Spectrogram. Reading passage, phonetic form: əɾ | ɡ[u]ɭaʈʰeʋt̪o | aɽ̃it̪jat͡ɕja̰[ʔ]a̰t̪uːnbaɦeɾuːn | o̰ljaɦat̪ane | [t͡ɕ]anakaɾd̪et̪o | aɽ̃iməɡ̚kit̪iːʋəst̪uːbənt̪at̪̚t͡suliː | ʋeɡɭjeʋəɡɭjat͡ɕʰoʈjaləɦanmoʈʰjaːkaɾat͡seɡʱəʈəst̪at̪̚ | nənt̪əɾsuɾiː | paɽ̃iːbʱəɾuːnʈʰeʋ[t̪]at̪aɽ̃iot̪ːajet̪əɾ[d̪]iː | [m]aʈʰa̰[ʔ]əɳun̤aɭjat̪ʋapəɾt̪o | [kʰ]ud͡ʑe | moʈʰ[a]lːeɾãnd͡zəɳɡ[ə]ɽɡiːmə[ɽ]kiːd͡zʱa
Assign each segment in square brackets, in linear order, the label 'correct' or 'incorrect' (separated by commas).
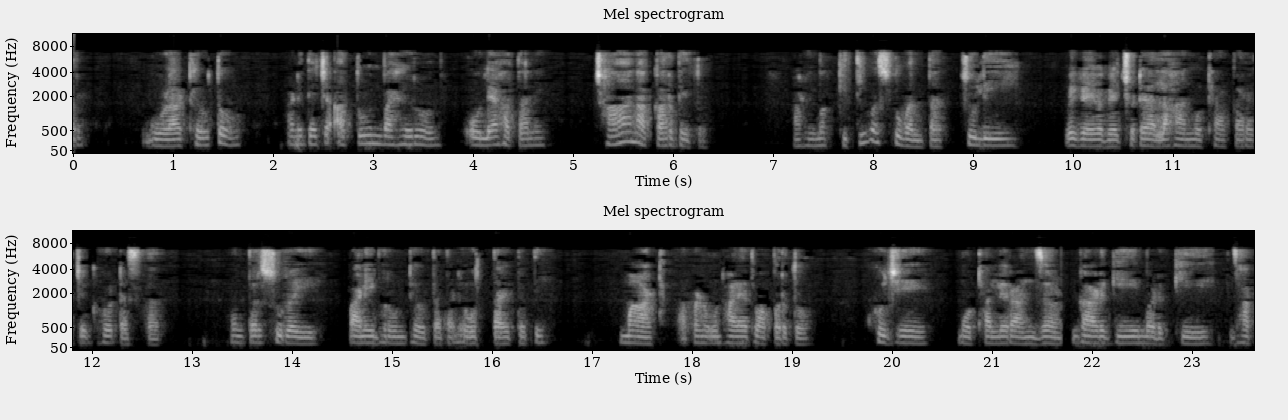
incorrect, correct, incorrect, correct, incorrect, correct, incorrect, correct, correct, incorrect, correct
